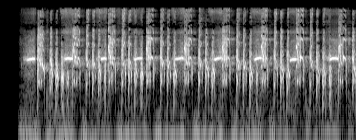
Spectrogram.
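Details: Grey francolin calling in a fast run of loud, harsh phrases. Each phrase opens with a clear rising whistle and ends in grating notes, about ten phrases in seven seconds, over a faint low hum.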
